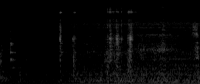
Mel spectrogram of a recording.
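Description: Faint metallic clinks of hand wrenches being handled while hunting for the right size, a few short clicks about half a second to a second and a half in.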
